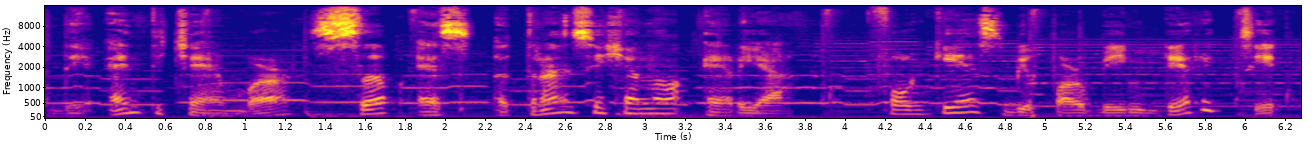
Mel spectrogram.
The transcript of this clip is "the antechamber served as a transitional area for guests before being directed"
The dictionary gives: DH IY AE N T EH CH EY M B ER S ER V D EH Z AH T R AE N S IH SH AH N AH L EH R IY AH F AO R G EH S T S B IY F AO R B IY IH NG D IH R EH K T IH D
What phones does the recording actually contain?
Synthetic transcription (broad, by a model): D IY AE N T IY CH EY M B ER S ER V EH S AH T R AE N S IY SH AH N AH L EH R IY AH F AO R G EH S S B IY F AO R B IY IH NG D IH R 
